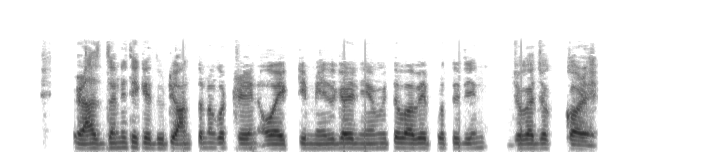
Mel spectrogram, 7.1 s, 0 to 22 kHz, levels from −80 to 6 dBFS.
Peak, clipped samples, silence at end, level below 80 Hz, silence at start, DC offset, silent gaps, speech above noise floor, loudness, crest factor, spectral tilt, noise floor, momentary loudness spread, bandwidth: 0 dBFS; under 0.1%; 1.15 s; -60 dBFS; 0.4 s; under 0.1%; 0.55-0.72 s, 2.29-2.33 s, 2.89-2.97 s, 4.32-4.37 s, 4.89-5.05 s, 5.54-5.65 s; over 73 dB; -18 LUFS; 18 dB; -6 dB/octave; under -90 dBFS; 8 LU; 7.4 kHz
